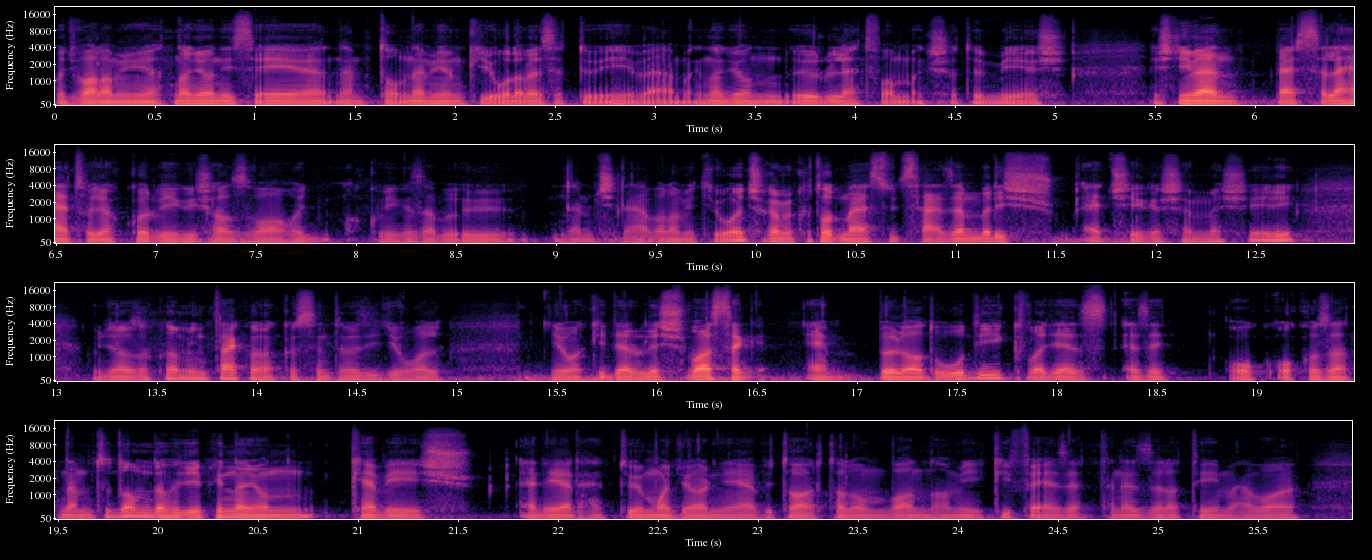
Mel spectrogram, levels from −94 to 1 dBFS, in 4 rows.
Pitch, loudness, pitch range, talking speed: 90 Hz, -34 LUFS, 85-100 Hz, 195 wpm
